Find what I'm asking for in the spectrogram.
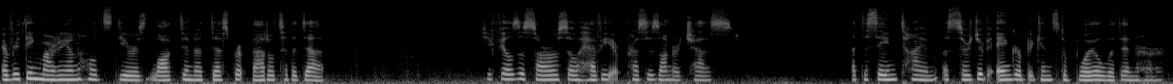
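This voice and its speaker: A woman's voice: mid-range voice, flat delivery, moderate pace, mellow. A woman reading a game's story aloud as dramatic narration.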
